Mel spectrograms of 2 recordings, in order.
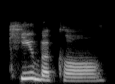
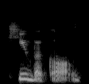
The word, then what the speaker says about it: cubicle: middle of the word but here's the word cubicle cubicle that i takes the schwa sound cubicle this long u in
